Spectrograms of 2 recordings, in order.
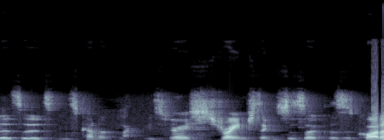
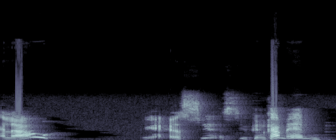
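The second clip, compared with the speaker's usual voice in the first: put-on very high, swooping, small old person's voice. Voicing someone inside after the player knocks on the door: little old voice. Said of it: "you can hear a little old voice from inside".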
